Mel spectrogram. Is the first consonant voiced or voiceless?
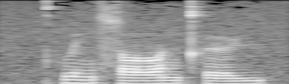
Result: voiceless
